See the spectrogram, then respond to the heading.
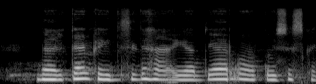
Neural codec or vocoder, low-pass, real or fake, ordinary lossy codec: codec, 32 kHz, 1.9 kbps, SNAC; 14.4 kHz; fake; none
